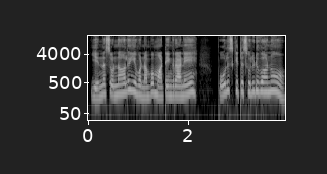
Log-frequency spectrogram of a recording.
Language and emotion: Tamil, fearful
